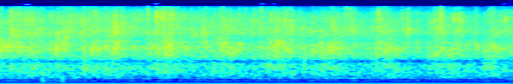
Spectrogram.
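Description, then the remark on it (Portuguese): An audience at a morning church service in São Paulo applauds the Lord together, a dense, steady wash of many hands clapping at an even level throughout, with no voices standing out. “Nós podemos aplaudir o Senhor, aquele que nos salvou.”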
